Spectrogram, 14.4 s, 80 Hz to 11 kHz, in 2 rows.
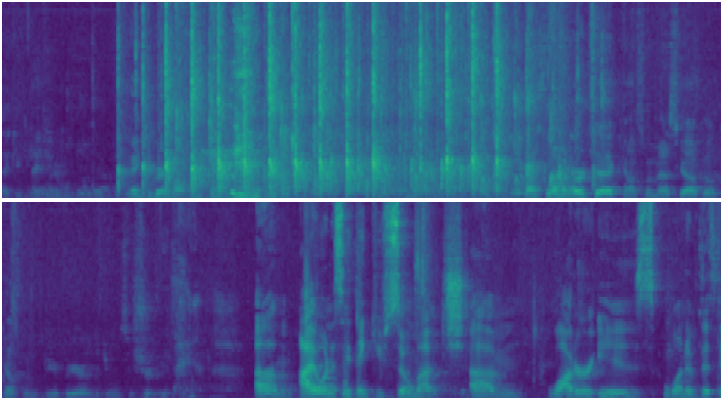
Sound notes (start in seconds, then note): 3.9 applause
